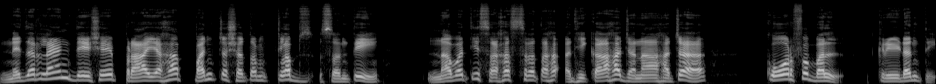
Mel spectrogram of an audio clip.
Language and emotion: Sanskrit, neutral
